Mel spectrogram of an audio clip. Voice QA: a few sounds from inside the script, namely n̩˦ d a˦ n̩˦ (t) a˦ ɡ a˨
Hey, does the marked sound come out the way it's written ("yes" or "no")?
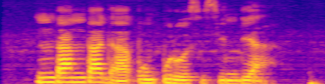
no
